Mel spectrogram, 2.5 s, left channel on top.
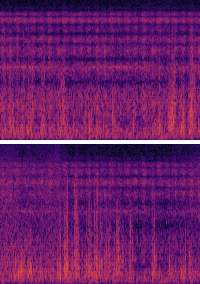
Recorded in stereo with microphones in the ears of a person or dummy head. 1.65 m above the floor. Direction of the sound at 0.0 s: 35° left (ahead or behind).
